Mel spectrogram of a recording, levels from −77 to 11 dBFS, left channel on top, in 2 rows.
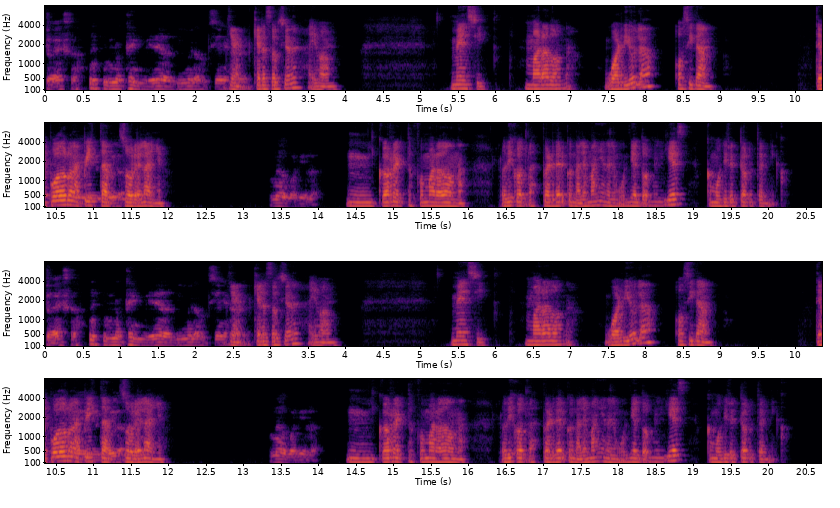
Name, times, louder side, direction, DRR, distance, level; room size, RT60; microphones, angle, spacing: voice 1, 0.0-2.7 10.7-11.5 13.3-14.0, right 1 dB, 45° right, -3 dB, 0.9 m, -31 dB
voice 2, 2.4-3.9 4.2-5.0 5.4-5.8 6.4-7.1 7.5-8.1 8.4-8.9 10.3-11.9 14.4-18.9 19.2-20.1, left 2 dB, 30° left, 2 dB, 0.6 m, -25 dB
2.9 x 2.1 x 2.7 m, 0.24 s
head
